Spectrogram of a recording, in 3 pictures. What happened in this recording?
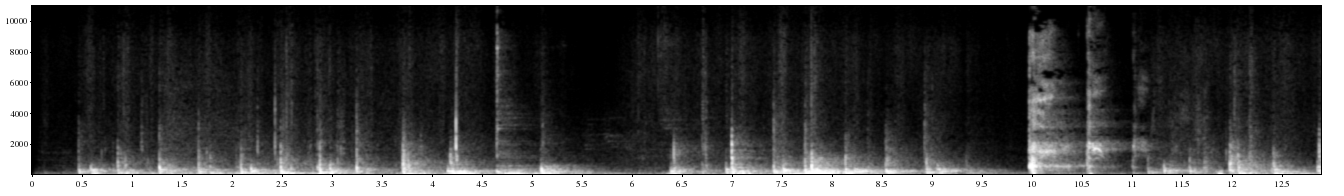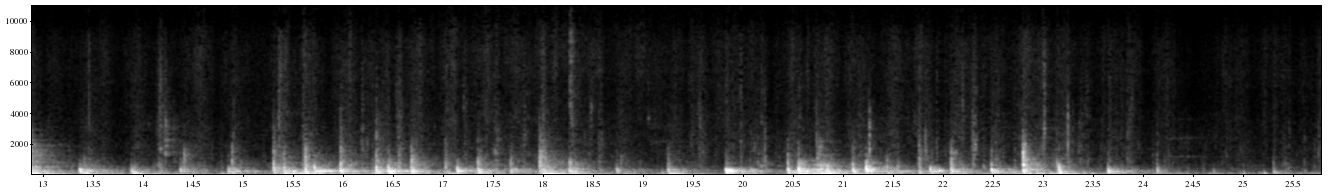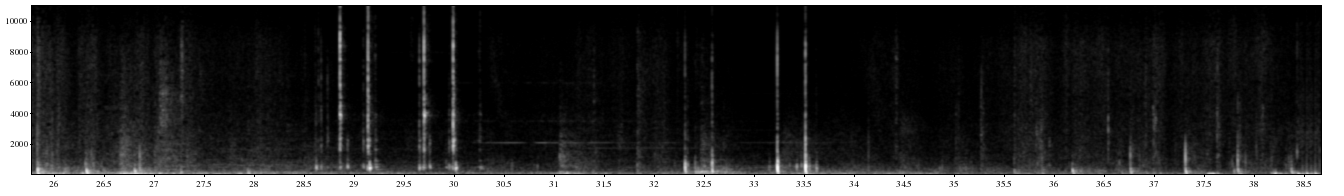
I walked in the hallway and turned on the light switch. Footsteps are clearly audible. A cough and pressing the elevator button can also be heard as non-target sounds.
